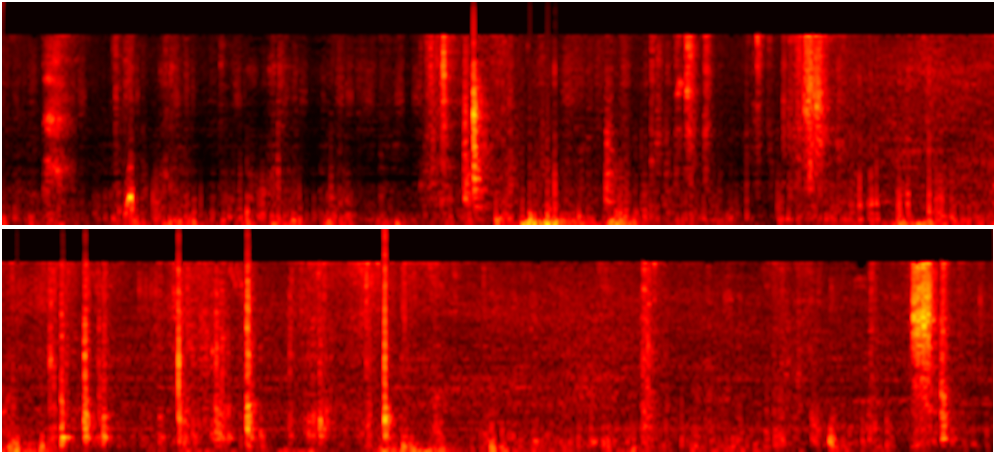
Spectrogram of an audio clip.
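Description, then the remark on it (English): A door opens and closes for a package delivery amid scattered thumps, rattles and shuffling footsteps, with a low rumbling background and no clear talking throughout. “I have somebody at the door interrupting me.”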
